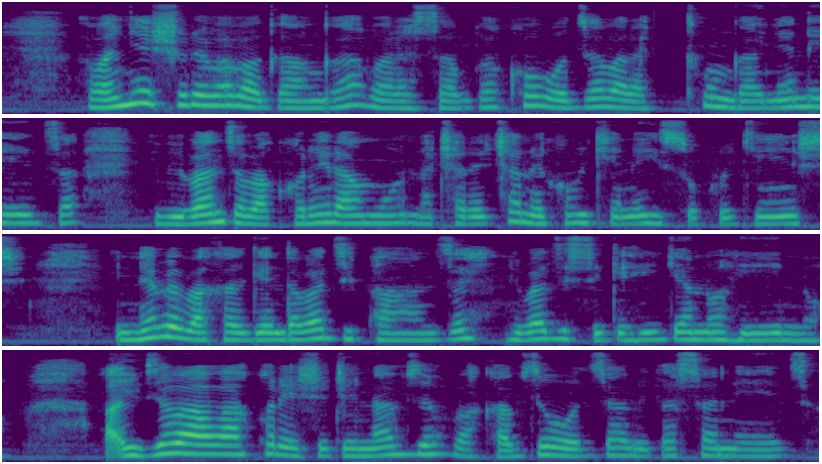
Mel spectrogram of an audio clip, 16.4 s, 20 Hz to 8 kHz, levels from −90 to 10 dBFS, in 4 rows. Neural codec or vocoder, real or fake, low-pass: codec, 16 kHz, 8 kbps, FreqCodec, larger model; fake; 7.2 kHz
